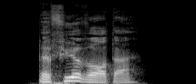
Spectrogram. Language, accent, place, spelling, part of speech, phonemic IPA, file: German, Germany, Berlin, Befürworter, noun, /bəˈfyːɐ̯ˌvɔʁtɐ/, De-Befürworter.ogg
- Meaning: agent noun of befürworten; proponent, supporter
